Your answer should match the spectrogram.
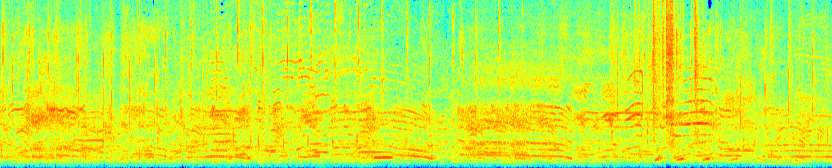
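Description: Many overlapping voices at a soccer game: spectators and players chattering and calling out at once, with no single speaker clear. A couple of sharp clicks stand out about two-thirds of the way in.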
